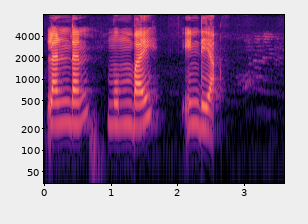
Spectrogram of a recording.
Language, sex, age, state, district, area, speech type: Telugu, female, 18-30, Andhra Pradesh, Nellore, rural, spontaneous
